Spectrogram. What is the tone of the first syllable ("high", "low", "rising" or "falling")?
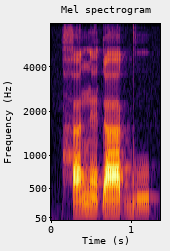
rising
